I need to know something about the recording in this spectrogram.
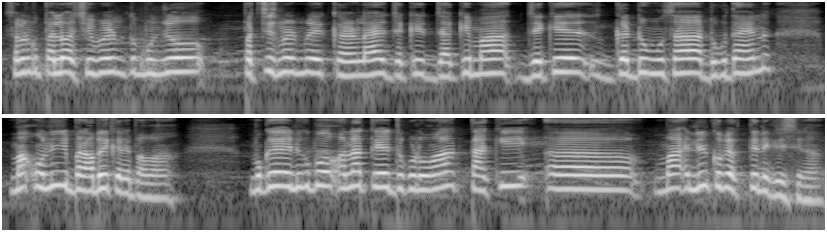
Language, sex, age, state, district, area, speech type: Sindhi, male, 30-45, Uttar Pradesh, Lucknow, rural, spontaneous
